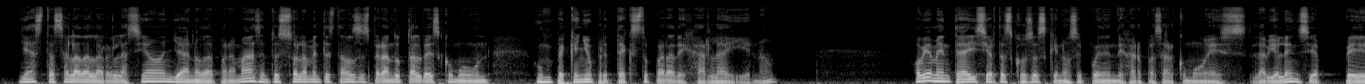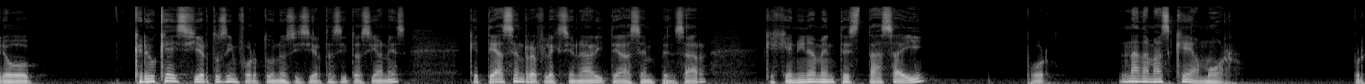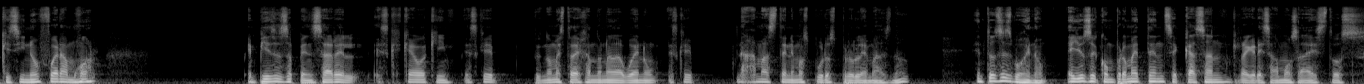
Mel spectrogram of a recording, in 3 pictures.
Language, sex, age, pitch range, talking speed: Spanish, male, 30-49, 85-115 Hz, 155 wpm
